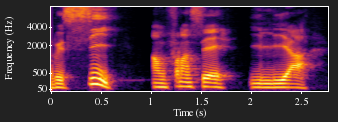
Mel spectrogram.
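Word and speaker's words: я: Et R renversé en russe se prononce comme ya, ya, ya.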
